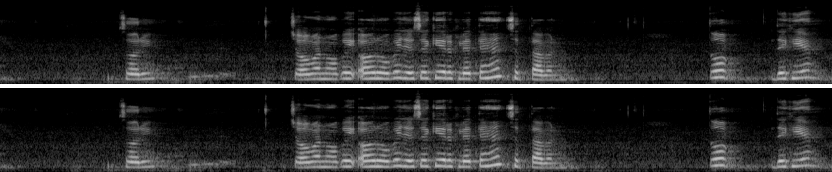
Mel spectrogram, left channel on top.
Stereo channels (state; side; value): identical; both; correlation 1.00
